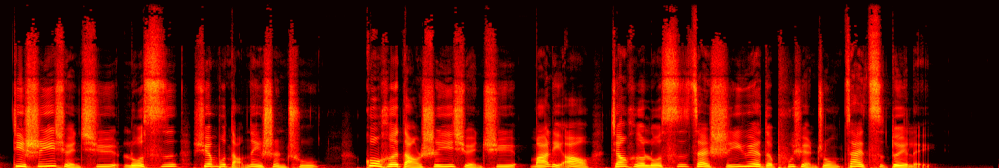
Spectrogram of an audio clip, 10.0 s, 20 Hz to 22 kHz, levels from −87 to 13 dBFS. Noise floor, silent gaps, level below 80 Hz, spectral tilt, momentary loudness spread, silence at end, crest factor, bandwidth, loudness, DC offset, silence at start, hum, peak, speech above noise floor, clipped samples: -66 dBFS; none; -38 dBFS; -4 dB/octave; 8 LU; 0.75 s; 16 dB; over 20 kHz; -18 LUFS; under 0.1%; 0.15 s; none; -2 dBFS; 48 dB; under 0.1%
